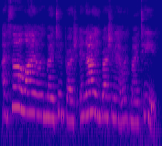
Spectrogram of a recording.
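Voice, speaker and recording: A woman's voice: high voice, brisk, pushed and bright, voice pushed up. A woman voicing a small, funny, stubborn little girl from a storybook, insistently and matter-of-factly making excuses. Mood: earnest excuse-making. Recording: echoey room, distant microphone.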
